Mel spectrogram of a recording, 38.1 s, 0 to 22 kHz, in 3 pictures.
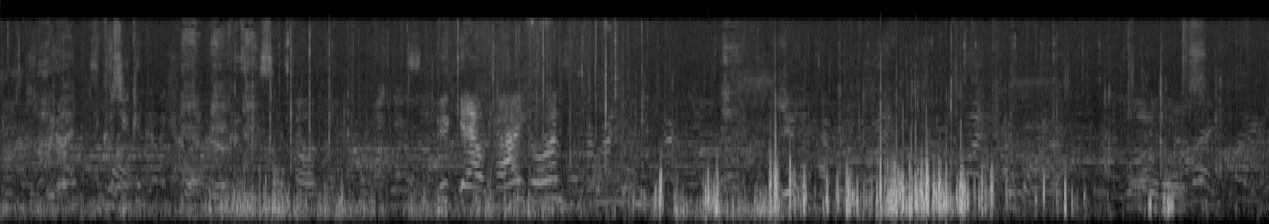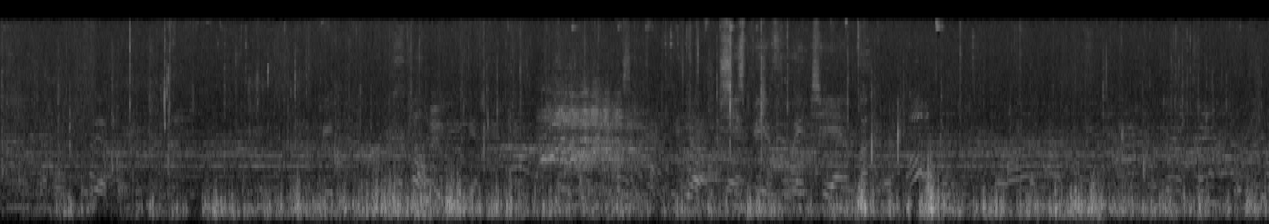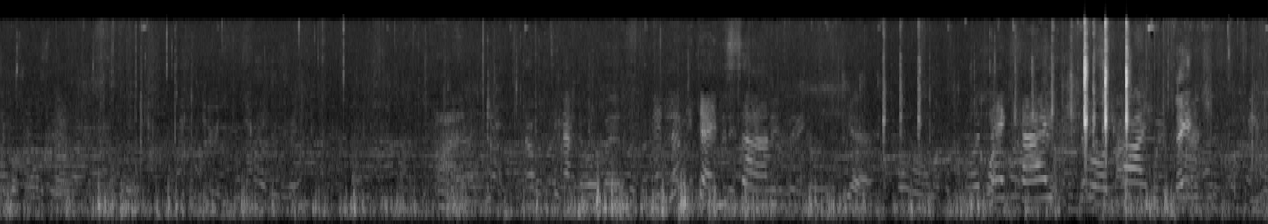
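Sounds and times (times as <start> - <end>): horse hoofbeats cantering: 34.2 - 38.0.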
